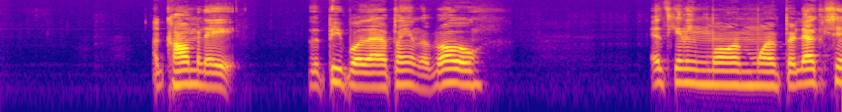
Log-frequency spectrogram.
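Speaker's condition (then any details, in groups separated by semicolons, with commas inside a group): Cerebral palsy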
